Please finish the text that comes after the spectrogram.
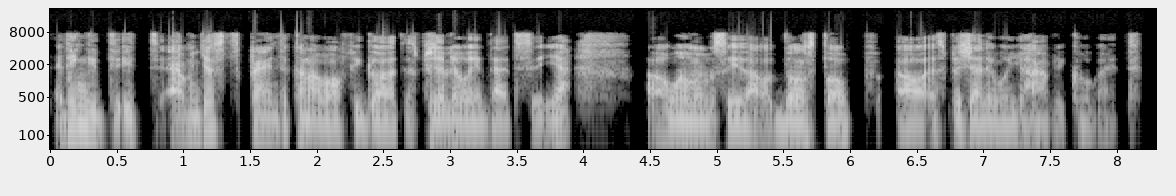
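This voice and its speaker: Deep raspy guy hosting a podcast, dull lo-fi mic, kinda halting. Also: dry recording. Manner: hesitant, many uhs, repeats "amazing". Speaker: podcast host. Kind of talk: interview hosting.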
